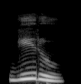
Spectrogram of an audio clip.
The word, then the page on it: ಗೀರು: Kannada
